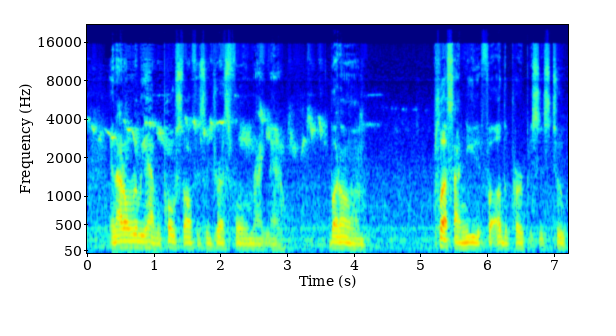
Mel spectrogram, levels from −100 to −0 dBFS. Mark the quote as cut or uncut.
cut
